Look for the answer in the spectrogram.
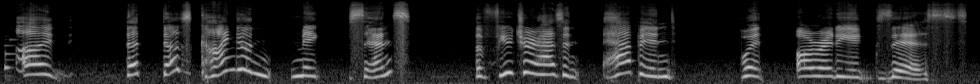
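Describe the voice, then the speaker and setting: A squeaky, childlike little fairy companion. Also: female voice, sing-song, drawn-out words, sharp tone, heavily acted. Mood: curious. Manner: refers to herself in third person, blurts things out. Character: small childlike fairy companion, chatty, curious, naive, excitable. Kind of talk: video game character dialogue. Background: music.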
